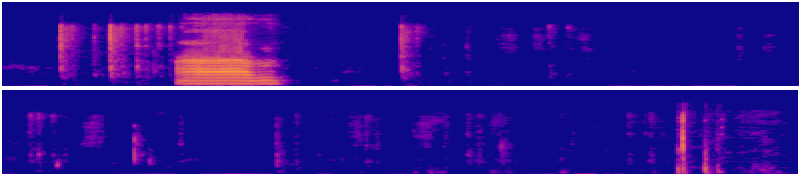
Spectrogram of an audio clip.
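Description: Sparse, irregular computer keyboard taps and mouse clicks, fairly quiet, scattered over mostly silent stretches, with one brief loud humming tone near the start.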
